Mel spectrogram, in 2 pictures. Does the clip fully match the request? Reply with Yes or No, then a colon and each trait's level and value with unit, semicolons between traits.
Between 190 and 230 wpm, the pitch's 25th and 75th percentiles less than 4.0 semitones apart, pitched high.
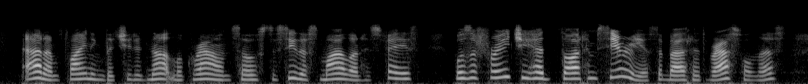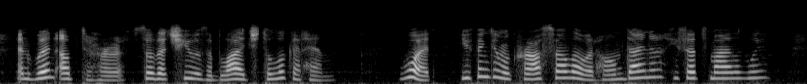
No: average, 200 wpm; average, 5.1 semitones; very high, 250 Hz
